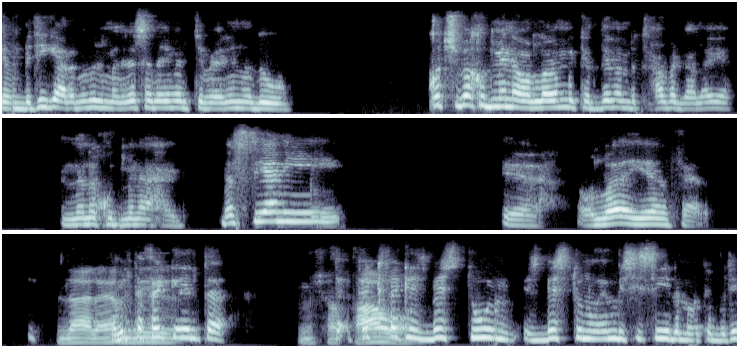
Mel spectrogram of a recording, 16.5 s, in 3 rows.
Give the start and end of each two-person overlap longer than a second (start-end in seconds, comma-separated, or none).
none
